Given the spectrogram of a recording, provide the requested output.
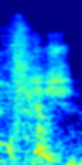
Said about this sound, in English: bless you, bless you.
